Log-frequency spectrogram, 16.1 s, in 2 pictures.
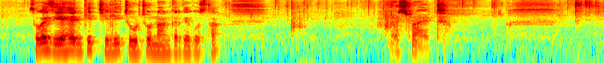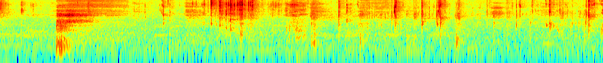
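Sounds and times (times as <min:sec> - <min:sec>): chewing with crunchy crackles: 0:06.1 - 0:08.6, 0:09.8 - 0:16.0
crunching bite: 0:10.2 - 0:16.0.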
